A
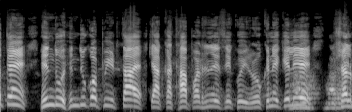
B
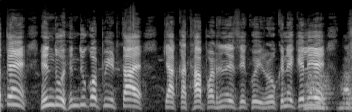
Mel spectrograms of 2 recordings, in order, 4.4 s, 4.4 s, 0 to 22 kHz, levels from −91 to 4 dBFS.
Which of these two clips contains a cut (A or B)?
A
